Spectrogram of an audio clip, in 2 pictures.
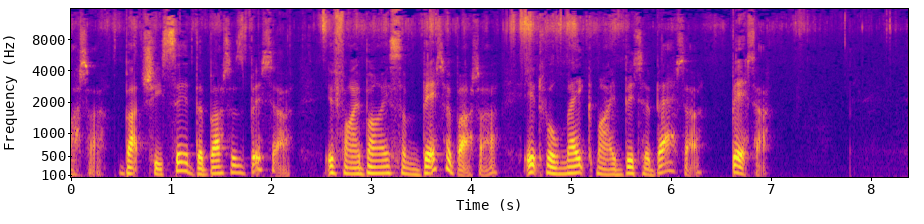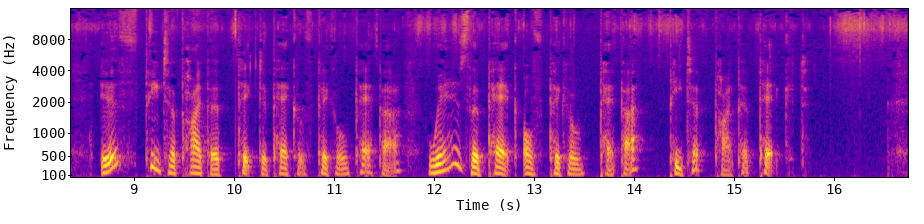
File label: Tongue twisters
